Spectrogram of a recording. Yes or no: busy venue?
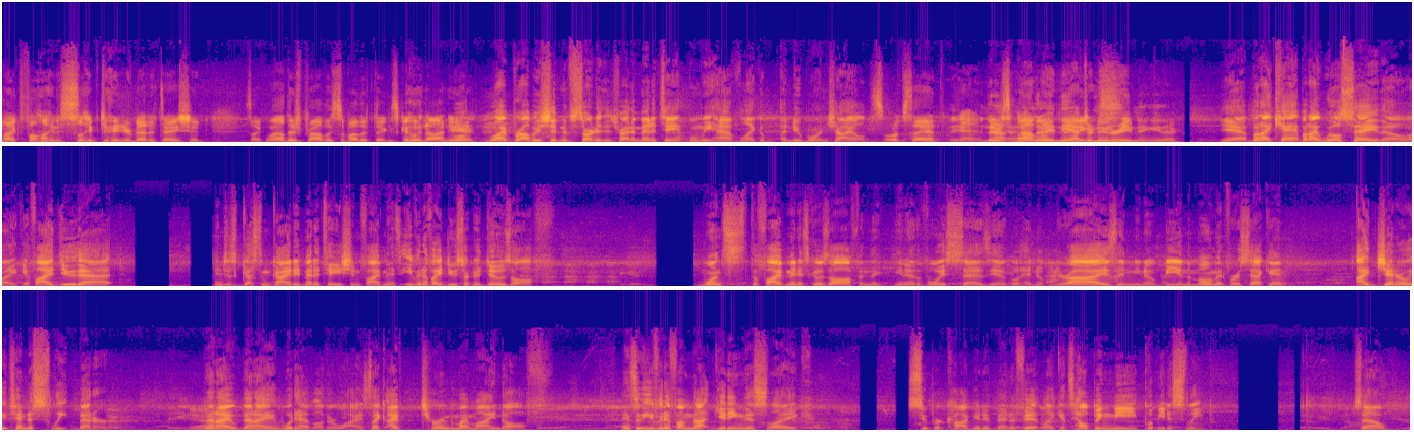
yes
